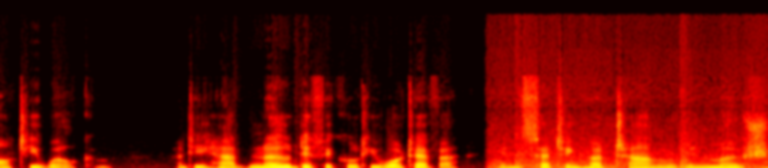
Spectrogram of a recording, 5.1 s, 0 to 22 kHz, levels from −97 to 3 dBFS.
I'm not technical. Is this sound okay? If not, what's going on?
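No. Two things are wrong with it.

The first runs through the whole clip: noise suppressor artifacts. A cleanup feature tries to remove steady background hiss. It pushes the noise down hard between words, then lets it come back under them. So the background seems to breathe in and out. What remains of it can flutter or warble. The speech can sound a bit thin or watery. The room's own background noise gets louder from around 3 seconds, which makes this pumping easier to notice.

The second happens twice: lost packet rebuilt from error correction. Small chunks of the audio went missing on the way. Each following chunk carried a rough backup copy, and that copy was played instead. So nothing drops out, but those moments sound grainier and noisier. It happens from 1.33 to 1.55 seconds, about 120 milliseconds of patched sound. It happens again from 2.53 to 2.63 seconds, about 60 milliseconds.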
